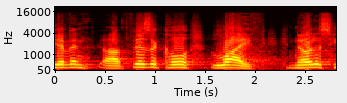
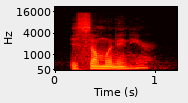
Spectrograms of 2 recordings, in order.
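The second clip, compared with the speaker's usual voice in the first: put-on sheepish, timid voice, much quieter and lower; 6 semitones lower, 15 dB quieter than usual. Retelling how a man in the bathroom asked who was there, mock-sheepish, very quiet. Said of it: "in a very quiet, sheepish tone".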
